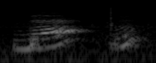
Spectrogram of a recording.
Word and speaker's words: være: Skulle det være, when a verb ends with the E, the word ends with the E in Danish, many times will just float into one, so just være, være. So it's basically just one sound.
